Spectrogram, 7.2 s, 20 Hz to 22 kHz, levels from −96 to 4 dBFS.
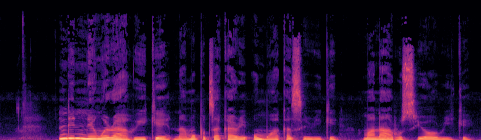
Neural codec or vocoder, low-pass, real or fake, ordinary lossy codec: none; 19.8 kHz; real; MP3, 96 kbps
